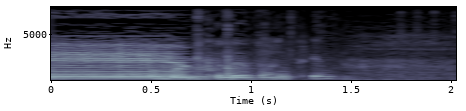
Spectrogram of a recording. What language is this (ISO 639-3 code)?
heb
